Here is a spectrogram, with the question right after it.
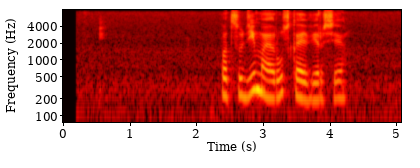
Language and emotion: Russian, neutral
